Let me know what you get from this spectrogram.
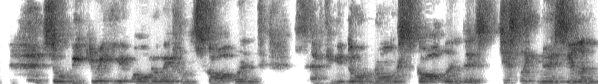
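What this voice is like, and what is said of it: Strong Scottish accent. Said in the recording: “my strong Scottish accent”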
